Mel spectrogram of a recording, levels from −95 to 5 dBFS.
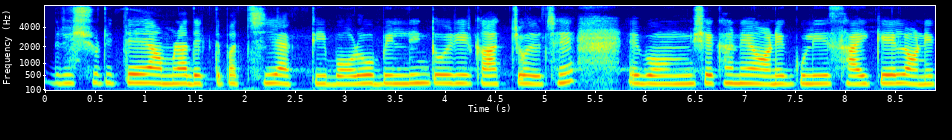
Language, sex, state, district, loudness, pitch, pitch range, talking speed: Bengali, female, West Bengal, Dakshin Dinajpur, -25 LUFS, 250 Hz, 245-260 Hz, 100 wpm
